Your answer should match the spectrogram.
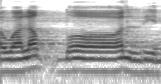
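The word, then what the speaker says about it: ولا الضالين: Itu panjangnya kira-kira sampai 5 harokat. Waladdallin. Pada ketika dia ingin memasuk huruf lam yang bertasydid, maka ingat ya, ketika dia bertasydid dia harus ada tekanan.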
